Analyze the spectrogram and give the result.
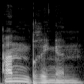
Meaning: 1. to add 2. to fix, to affix, to attach 3. to bring (something unwelcome, idea) 4. to start (a machine) 5. to get on (clothing)
- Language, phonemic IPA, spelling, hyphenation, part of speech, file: German, /ˈʔanˌbʁɪŋən/, anbringen, an‧brin‧gen, verb, De-anbringen.ogg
